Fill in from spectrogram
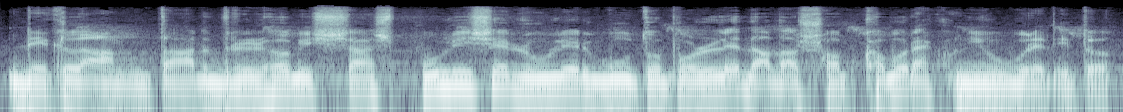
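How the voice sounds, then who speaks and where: A man's voice: lowish voice, expressive, moderate pace, a little mellow, slightly rough. A man narrating a suspense story in the first person, as a scripted dramatized reading.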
